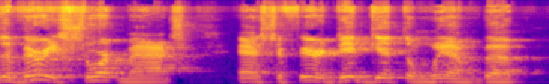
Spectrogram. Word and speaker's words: Shafir: it was was it is it shafir how do you say your name marina shafir shafir thank you it was shafir versus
